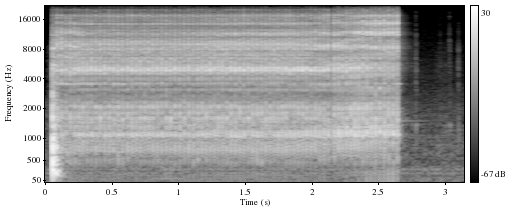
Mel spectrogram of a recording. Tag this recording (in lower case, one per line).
alarm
